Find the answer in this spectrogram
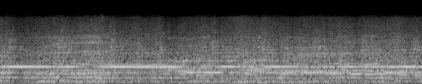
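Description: Harmonium holding sustained chords in Sikh kirtan music, steady notes that change only slightly, with no singing voice over them.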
